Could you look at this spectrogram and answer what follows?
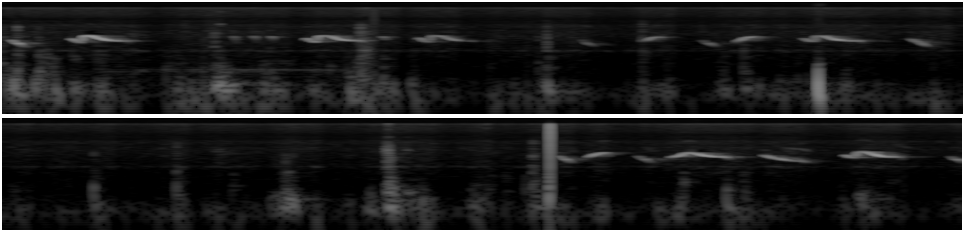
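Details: Abbott's babbler singing as it dances: short whistled up-and-down notes in loose series, fairly soft, over frequent low knocks and handling noise.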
